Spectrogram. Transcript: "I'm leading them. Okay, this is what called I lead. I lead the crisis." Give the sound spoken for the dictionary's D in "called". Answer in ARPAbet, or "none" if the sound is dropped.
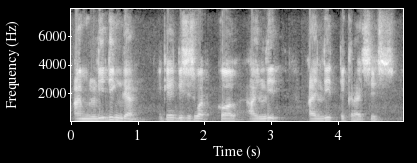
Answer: none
